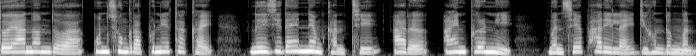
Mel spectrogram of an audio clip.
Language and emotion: Bodo, neutral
